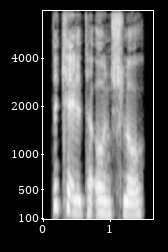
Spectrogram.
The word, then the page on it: de Kälteànschlàà: Bas-Rhin; Strasbourg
